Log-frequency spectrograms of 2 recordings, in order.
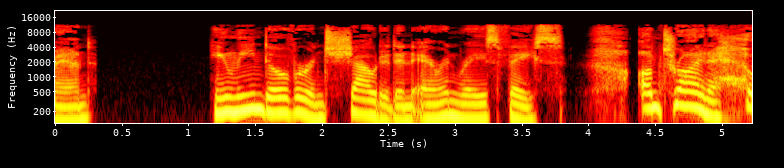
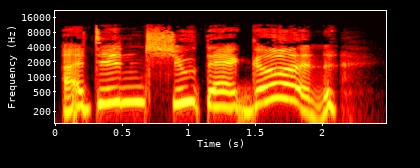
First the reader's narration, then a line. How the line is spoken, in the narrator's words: Aaron Ray sobbed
